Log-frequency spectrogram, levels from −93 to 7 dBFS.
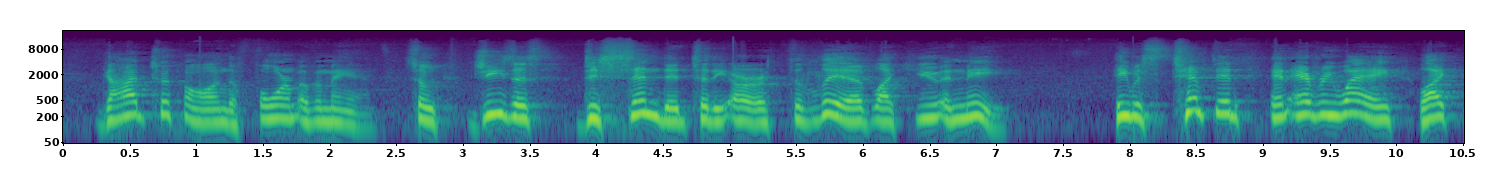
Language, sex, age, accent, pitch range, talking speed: English, male, 50-69, American, 140-190 Hz, 155 wpm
